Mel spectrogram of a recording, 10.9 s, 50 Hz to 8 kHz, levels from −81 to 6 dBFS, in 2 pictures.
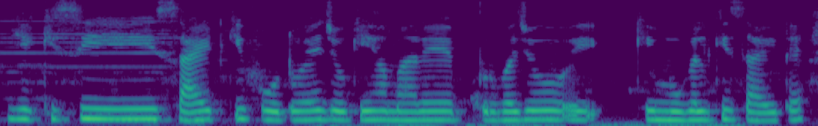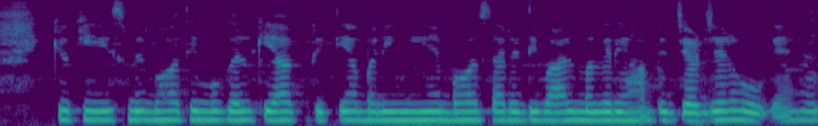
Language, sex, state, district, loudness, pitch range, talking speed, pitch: Hindi, female, Bihar, Muzaffarpur, -30 LUFS, 200-210 Hz, 190 wpm, 205 Hz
